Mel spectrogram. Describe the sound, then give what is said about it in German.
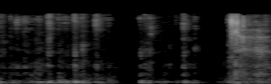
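Brisk typing on a computer keyboard, typing in the word "Wiese": a rapid patter of key clicks broken by a short pause before resuming; no voices. “tippen ein Wiese, gehen also auf die mhm. Wiese.”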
